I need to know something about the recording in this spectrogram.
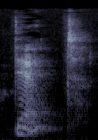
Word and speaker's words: debt: which the B is silent before the letter T these words are debt doubt and subtle this also applies to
